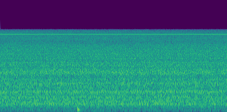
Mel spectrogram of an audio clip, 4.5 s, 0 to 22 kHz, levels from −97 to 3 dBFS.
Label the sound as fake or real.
real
